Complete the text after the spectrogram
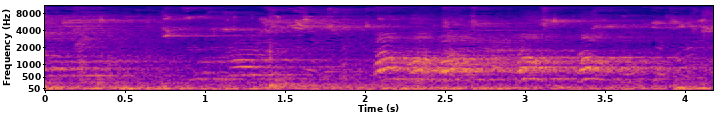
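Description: A basketball bounces as a player dribbles.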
